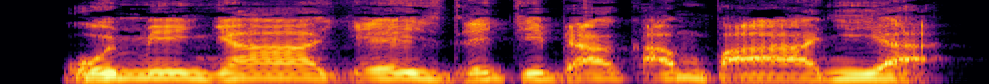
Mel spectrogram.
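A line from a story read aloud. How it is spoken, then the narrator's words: Shouting. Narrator (Russian): крикнул Хагрид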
